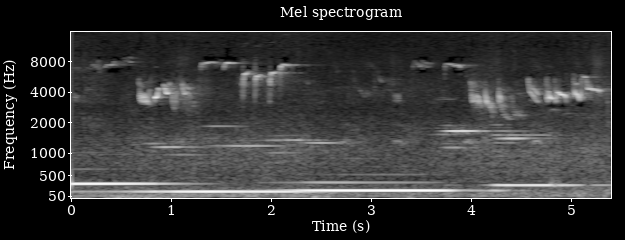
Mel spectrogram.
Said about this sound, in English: But where is the bird? Is it in a tree or on the ground? Sometimes your ears are better tools than your eyes.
